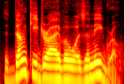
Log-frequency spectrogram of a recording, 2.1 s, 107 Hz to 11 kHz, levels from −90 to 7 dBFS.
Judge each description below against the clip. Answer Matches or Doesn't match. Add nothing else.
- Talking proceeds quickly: Doesn't match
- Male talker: Matches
